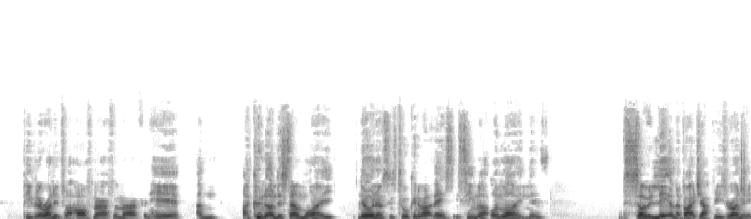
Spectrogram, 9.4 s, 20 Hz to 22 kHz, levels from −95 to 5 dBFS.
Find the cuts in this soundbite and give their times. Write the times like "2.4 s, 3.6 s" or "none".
2.5 s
